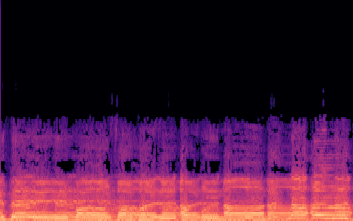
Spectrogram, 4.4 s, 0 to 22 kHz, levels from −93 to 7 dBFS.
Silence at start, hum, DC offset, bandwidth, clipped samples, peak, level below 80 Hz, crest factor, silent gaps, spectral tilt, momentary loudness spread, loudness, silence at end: 0 s; none; under 0.1%; 10 kHz; under 0.1%; 0 dBFS; -42 dBFS; 8 dB; none; -6.5 dB/octave; 2 LU; -9 LUFS; 0 s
